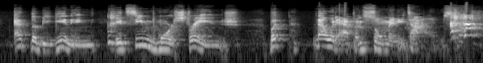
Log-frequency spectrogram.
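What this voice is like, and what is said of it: Poor Canadian accent, sounds like Chicago. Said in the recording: “Is that a good Canadian accent? ... Not at all. ... That was like Chicago.”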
